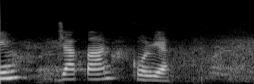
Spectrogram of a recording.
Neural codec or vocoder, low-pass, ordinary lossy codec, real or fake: codec, 44.1 kHz, 3.4 kbps, Pupu-Codec; 7.2 kHz; Opus, 64 kbps; fake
